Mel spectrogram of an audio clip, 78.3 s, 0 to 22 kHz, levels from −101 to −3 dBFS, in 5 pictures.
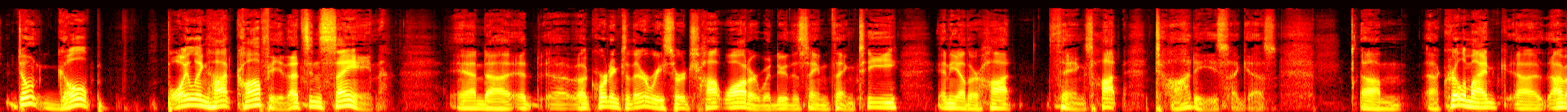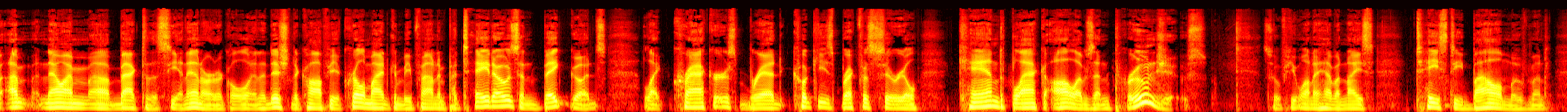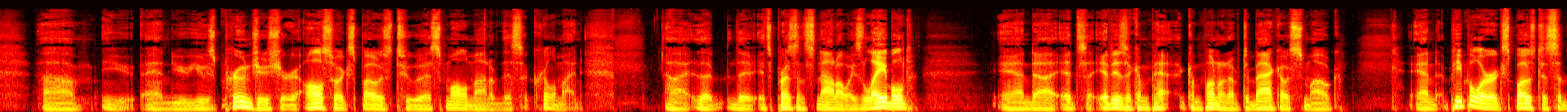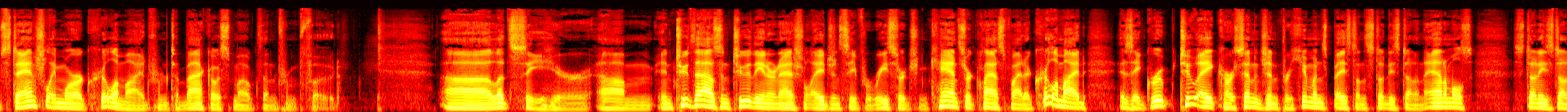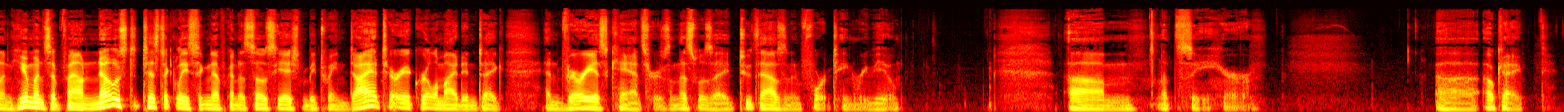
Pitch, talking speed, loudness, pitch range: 100 Hz, 145 wpm, -21 LUFS, 90-120 Hz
